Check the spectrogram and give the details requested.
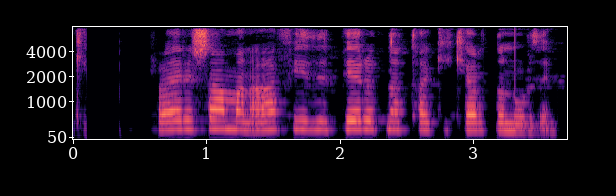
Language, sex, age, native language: Icelandic, female, 40-49, Icelandic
